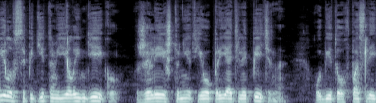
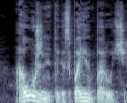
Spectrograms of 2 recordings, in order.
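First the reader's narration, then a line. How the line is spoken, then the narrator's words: Plain. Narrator (Russian): спросил Фома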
